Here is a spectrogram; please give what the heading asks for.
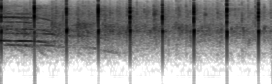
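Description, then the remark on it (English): A crowd at the Vineyard church service applauds and cheers to welcome the online audience. A few whistle-like calls come early on, while sharp claps fall into a steady unison beat of about three per second over the dense roar. “Hey, can we make some noise and welcome in our online audience? Come on, let's hear it for them.”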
